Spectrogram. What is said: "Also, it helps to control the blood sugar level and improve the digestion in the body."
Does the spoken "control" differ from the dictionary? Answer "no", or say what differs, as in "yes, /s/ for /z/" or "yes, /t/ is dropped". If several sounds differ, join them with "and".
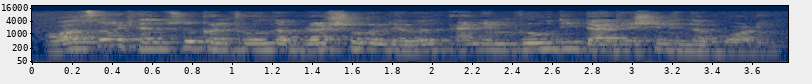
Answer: no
